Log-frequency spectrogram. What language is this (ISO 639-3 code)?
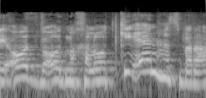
heb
